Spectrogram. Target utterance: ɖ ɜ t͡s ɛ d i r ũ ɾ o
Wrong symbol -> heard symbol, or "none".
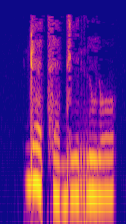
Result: ɜ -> ɛ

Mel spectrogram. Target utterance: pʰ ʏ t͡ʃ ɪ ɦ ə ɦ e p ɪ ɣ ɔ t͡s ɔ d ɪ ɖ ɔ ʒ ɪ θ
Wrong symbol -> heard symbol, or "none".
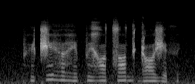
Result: none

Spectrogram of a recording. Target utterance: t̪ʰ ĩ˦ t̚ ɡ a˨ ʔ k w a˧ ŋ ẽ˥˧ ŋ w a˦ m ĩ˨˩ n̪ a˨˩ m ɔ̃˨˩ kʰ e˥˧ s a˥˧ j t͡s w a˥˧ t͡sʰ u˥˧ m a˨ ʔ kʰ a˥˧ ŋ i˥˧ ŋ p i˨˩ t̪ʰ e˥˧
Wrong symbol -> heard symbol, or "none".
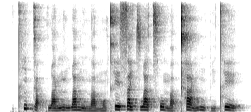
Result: u˥˧ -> o˥˧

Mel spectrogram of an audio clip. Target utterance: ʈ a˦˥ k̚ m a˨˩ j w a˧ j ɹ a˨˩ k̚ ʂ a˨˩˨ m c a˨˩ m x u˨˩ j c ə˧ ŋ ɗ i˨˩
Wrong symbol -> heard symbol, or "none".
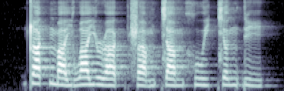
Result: none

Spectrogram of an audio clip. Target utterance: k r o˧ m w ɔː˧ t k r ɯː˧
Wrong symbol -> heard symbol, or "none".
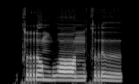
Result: t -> n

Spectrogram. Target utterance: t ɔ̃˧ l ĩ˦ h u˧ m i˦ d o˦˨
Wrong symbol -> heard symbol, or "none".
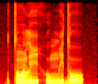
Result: ĩ˦ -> i˦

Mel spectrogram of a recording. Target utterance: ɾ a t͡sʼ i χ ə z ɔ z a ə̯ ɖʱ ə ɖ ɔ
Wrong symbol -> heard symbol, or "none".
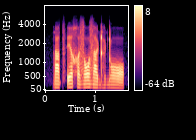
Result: i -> e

